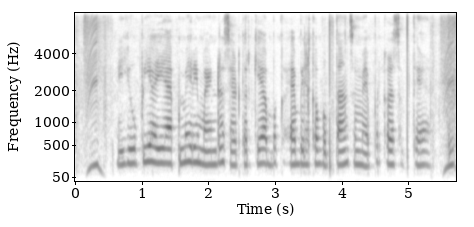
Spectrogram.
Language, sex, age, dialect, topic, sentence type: Hindi, female, 36-40, Hindustani Malvi Khadi Boli, banking, statement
